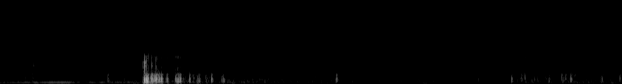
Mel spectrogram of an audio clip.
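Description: A loud gurgling rumble, then scattered softer gurgles in a quiet room; normal stomach growling during sleep.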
